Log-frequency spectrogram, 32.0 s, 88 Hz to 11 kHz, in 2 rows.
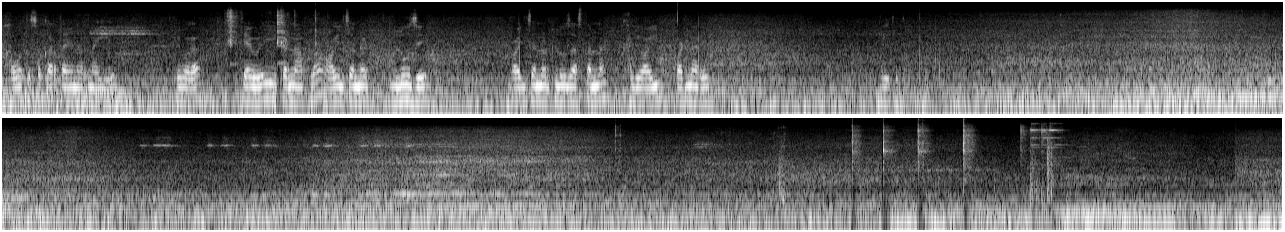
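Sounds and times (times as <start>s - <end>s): road traffic noise: 0.0s - 32.0s
metallic tool taps and clicks: 26.6s - 29.4s.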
